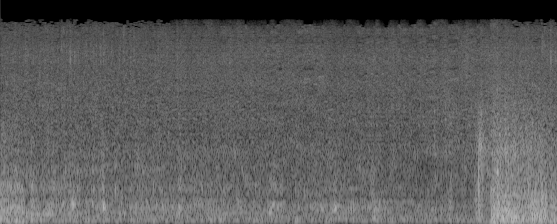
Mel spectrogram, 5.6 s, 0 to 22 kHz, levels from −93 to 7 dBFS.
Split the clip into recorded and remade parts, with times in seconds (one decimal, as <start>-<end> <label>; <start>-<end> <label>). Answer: 0.0-1.7 recorded; 1.7-5.1 remade; 5.1-5.6 recorded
